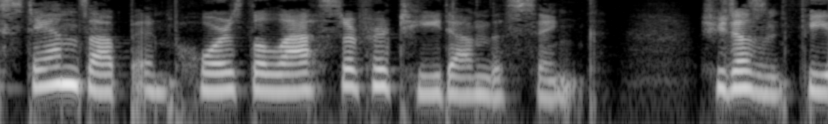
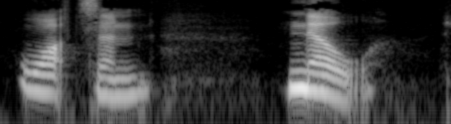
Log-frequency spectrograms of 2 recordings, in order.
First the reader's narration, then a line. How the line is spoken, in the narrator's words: she says sharply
